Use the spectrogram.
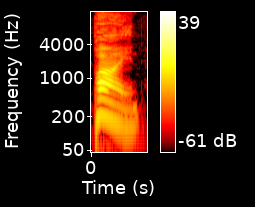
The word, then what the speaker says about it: pine: and we say also Pine why do we say Pi in here why do we pronounce the I as I you know to see there is an e at the end so if there is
